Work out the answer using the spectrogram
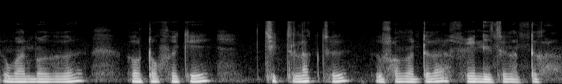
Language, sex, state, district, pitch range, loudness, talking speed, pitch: Wancho, male, Arunachal Pradesh, Longding, 125-145 Hz, -15 LUFS, 180 wpm, 130 Hz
